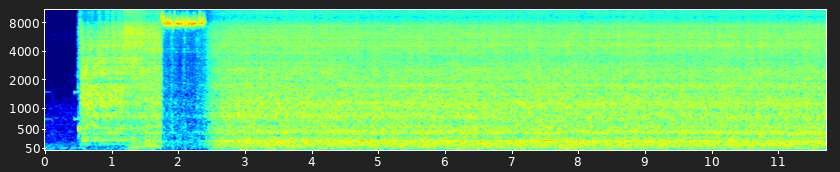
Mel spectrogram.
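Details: Van with intermittent hard start and stalling, camshaft position sensor just replaced, after a new Motorcraft FG1114 fuel filter and line priming: brief crank, then catches and settles to steady idle; owner unsure the filter was the cause.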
